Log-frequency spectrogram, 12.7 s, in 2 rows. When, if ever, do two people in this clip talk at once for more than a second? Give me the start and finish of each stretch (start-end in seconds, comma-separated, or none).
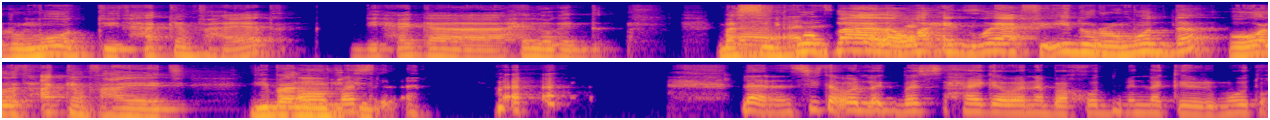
3.7-5.1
